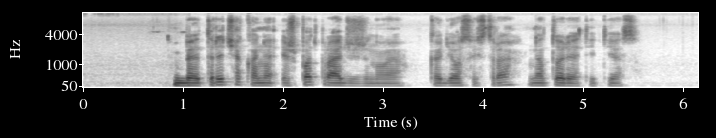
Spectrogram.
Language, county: Lithuanian, Klaipėda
